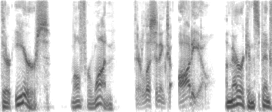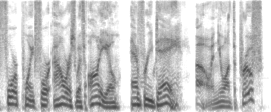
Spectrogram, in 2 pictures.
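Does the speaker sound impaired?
No.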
